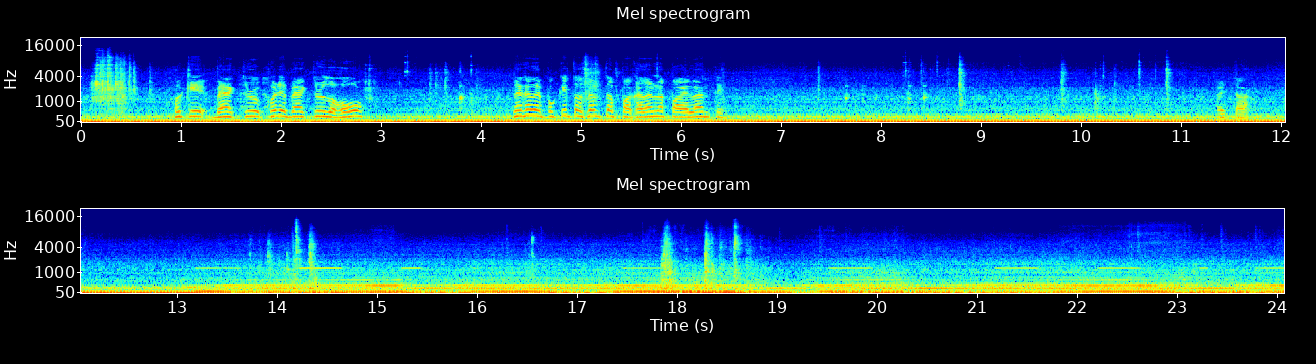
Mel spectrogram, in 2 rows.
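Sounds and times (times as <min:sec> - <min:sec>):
diesel engine running: 0:00.0 - 0:24.0
short electronic beep: 0:19.5 - 0:20.1.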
